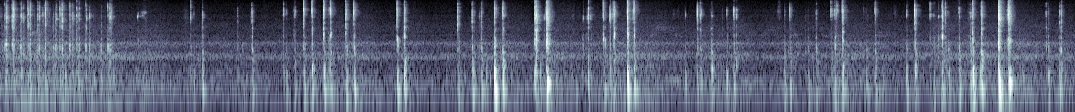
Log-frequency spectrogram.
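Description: Faint keystrokes on a computer keyboard: irregular typing, with a quick run of presses in the first second.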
